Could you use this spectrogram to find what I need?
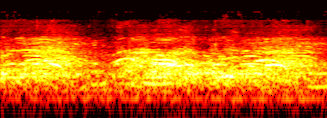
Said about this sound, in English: Outside, much of the crowd also reacted angrily.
